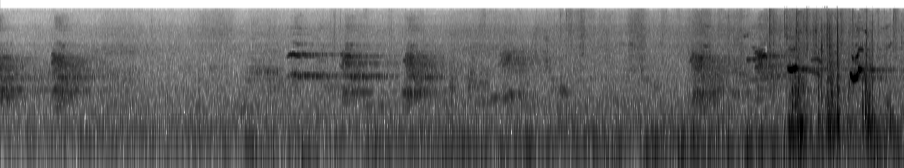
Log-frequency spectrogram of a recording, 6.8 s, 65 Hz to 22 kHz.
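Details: Female Malinois puppy, Hannah des 2 Sabres, two and a half months old, LOF-registered, in early bite training for ring or mondioring. Several short, high-pitched yappy barks spaced over the first seconds, then louder scuffling and tugging noises near the end.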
